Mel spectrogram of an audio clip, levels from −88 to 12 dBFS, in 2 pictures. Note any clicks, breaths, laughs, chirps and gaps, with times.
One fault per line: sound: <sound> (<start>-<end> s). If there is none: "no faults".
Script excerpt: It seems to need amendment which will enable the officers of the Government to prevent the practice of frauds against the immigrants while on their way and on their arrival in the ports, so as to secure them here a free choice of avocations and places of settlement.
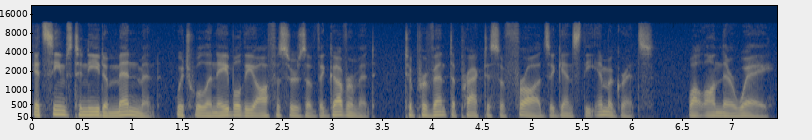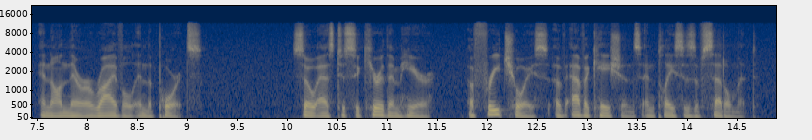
no faults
